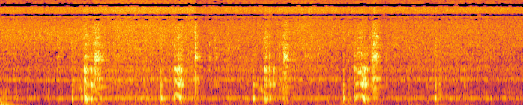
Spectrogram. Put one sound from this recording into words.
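A metal spoon scrapes and clinks against the side of a metal pot.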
